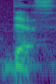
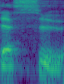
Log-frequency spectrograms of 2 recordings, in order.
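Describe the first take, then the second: First: The word ends on s with no final vowel. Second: The word ends with a clear final u vowel. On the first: The speaker calls it right. "it's pronounced des" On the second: The speaker calls it wrong. "not desu"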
